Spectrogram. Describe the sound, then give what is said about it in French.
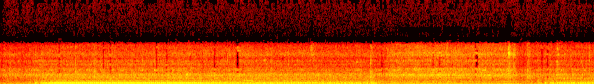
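A Freightliner Inspiration semi truck, a self-driving truck shown in a demonstration, drones steadily and loudly on the road, its low rumbling engine tone shifting slightly partway through as it keeps running, with no voices. “Compagnie Freightliner Inspiration insiste dans la démonstration camion que camion Inspiration n'yo pas qu'au prête pour yo camion qui a roulé sans chauffeur.”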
